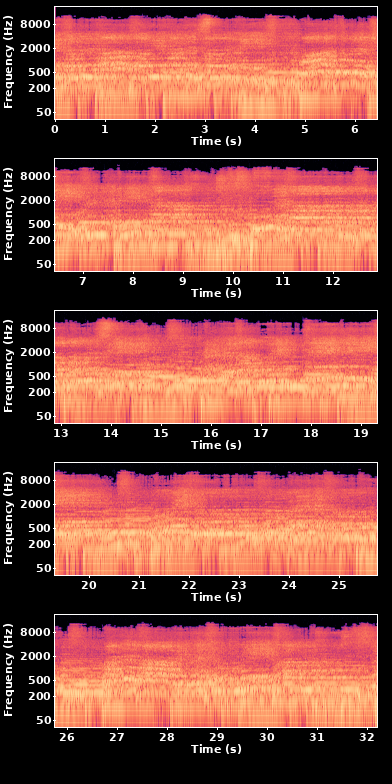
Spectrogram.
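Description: Church choir singing a hymn in sustained phrases over instrumental chords.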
